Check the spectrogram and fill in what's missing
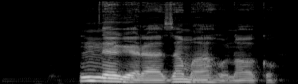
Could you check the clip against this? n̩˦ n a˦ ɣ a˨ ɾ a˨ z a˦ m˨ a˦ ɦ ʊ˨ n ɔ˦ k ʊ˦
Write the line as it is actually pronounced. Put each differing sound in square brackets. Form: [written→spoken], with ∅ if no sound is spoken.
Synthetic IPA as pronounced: n̩˦ n [a˦→e˦] ɣ [a˨→e˨] ɾ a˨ z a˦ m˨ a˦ ɦ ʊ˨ n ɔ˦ k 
